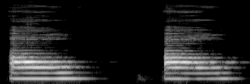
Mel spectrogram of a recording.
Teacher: First pronounce the simple final a and then gradually switch to the sound o.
